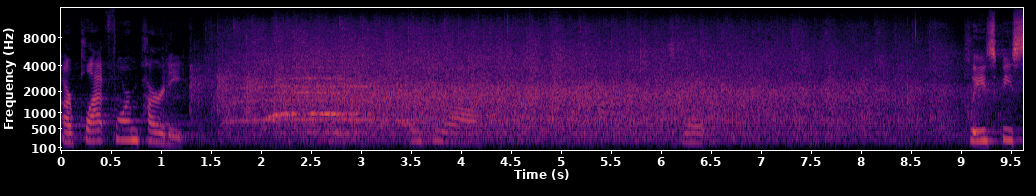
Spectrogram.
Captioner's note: applause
